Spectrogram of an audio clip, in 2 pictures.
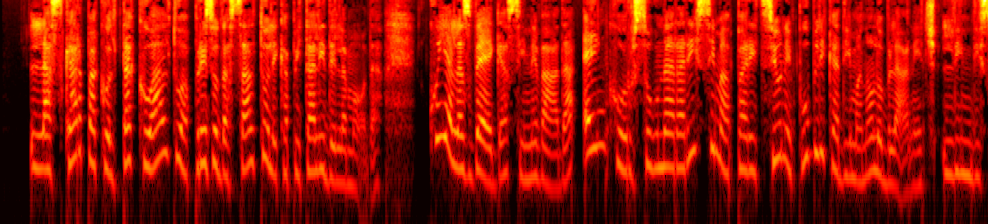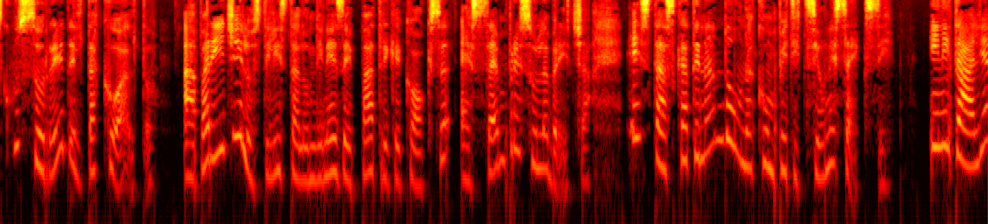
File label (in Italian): documentario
